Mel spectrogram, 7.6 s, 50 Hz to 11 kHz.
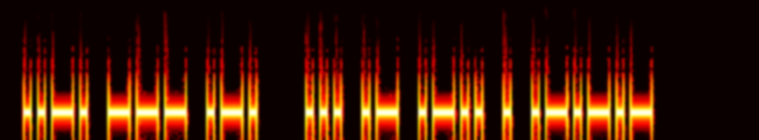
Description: Morse code, heard as a keyed tone, about 17 wpm, 700 Hz. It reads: FOR SALE.
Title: Sentences from Top 1400 Words 17wpm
